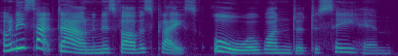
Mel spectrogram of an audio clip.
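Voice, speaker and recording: Female storybook reader, bright voice, lively pitch movement, expressive read-aloud for children. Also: moderate pace.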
